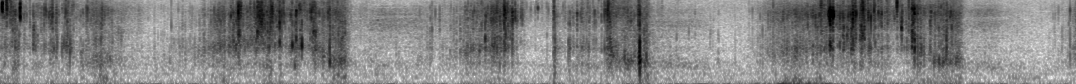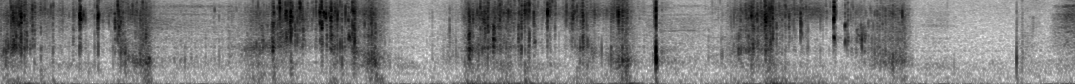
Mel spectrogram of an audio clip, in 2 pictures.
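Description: Close-miked crunching: a string of short, irregular crunches, one after another, with no steady rhythm.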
